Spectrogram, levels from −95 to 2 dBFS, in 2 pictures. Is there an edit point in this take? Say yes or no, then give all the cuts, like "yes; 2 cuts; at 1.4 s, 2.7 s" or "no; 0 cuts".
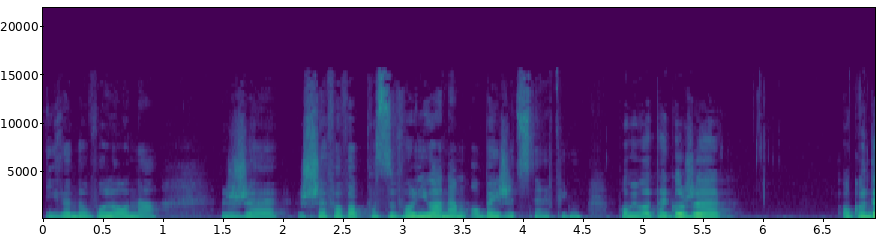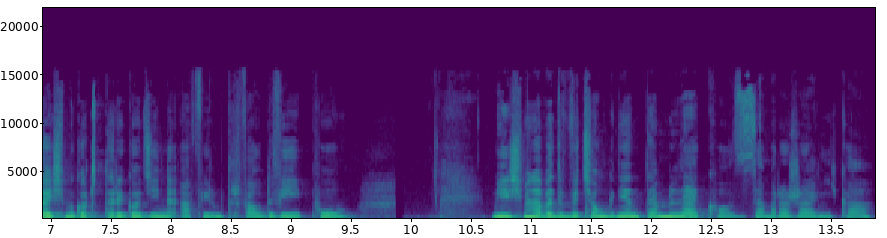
no; 0 cuts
